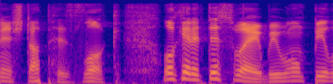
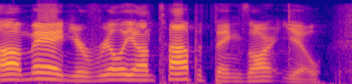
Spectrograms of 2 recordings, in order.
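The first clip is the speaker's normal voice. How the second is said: put-on, snarky, mock-sincere sarcasm; 2 semitones higher, 9 dB louder than usual. Imagining teasing a brother who wears his shirt backwards: put-on sarcastic comment. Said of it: "some sarcastic comment like".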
